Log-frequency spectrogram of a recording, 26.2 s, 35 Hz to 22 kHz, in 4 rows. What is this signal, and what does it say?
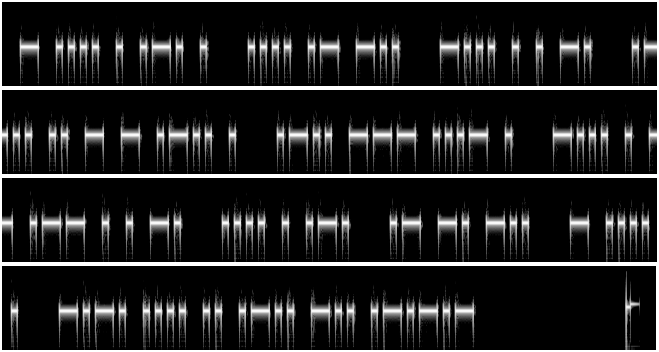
Morse code, heard as a keyed tone, about 20 wpm, 700 Hz. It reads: THERE HAD BEEN LITTLE LOVE BETWEEN HER AND THE CHILD.
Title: Sentences from Top 1000 Words - Review Part 1 - 20wpm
